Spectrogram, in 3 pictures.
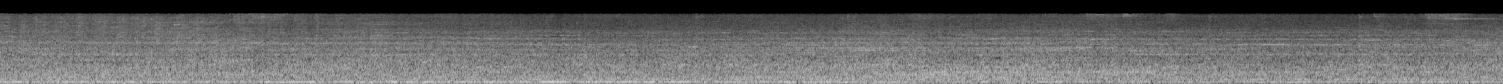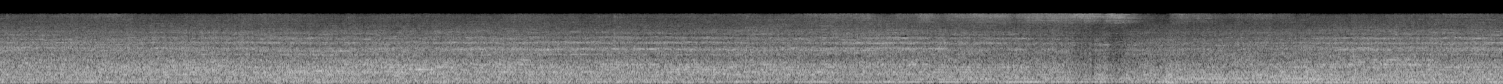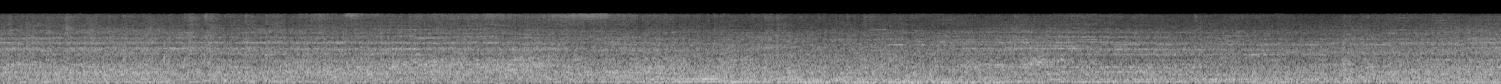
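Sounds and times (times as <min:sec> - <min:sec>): freight train wheels rumbling: 0:00.0 - 0:45.0.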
